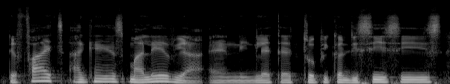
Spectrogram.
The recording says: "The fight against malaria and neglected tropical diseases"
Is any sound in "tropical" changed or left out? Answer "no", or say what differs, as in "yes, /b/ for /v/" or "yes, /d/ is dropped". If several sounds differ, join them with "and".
no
